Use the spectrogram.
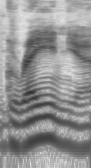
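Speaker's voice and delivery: Grania said as GRAYN-ya; mispronounced name. Shown as a demonstration. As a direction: say Grania with a long "ay" in the first syllable. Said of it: "now it's, like".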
